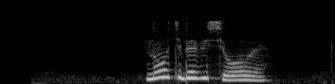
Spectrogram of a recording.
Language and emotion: Russian, positive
